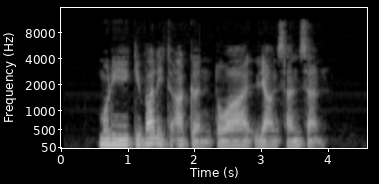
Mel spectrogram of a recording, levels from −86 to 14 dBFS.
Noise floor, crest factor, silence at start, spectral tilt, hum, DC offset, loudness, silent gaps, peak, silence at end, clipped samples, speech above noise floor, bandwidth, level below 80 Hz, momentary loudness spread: -68 dBFS; 18 dB; 0.55 s; -6.5 dB/octave; none; under 0.1%; -22 LUFS; none; -6 dBFS; 0.65 s; under 0.1%; 46 dB; 11.5 kHz; -54 dBFS; 9 LU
